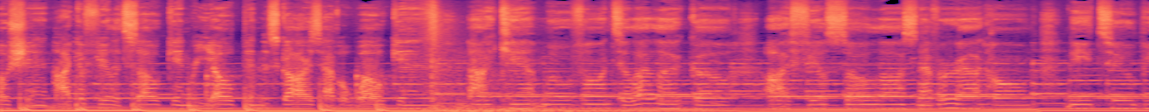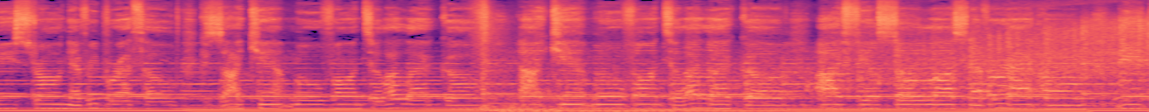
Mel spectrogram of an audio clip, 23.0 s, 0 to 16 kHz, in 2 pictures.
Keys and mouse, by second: 0.2-1.8 middle drag, 1.8-4.6 drag, 3.6 s, 4.6-7.3 middle drag, 7.3-13.2 drag, 11.9-15.4 typing, 13.2-22.9 middle drag, 17.1 KP_1, 17.6 KP_3, 17.6 g, 18.4 r, 20.8-22.9 drag.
